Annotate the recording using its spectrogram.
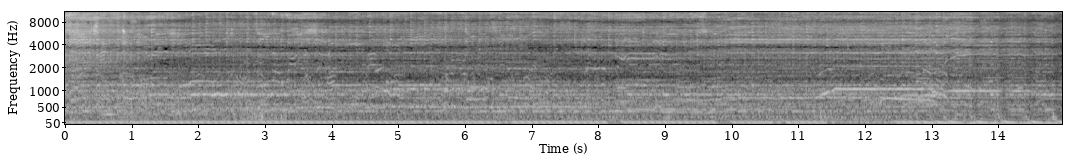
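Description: A DJ's live trance set playing loudly over a sound system, electronic dance music with a steady pounding bass beat; the bass drops out briefly a couple of times in the second half.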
